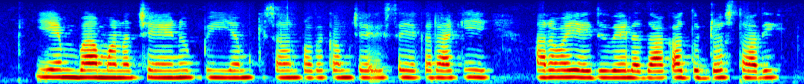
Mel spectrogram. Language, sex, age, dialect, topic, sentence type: Telugu, female, 56-60, Southern, agriculture, statement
